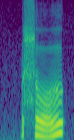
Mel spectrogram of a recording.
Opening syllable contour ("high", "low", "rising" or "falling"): low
